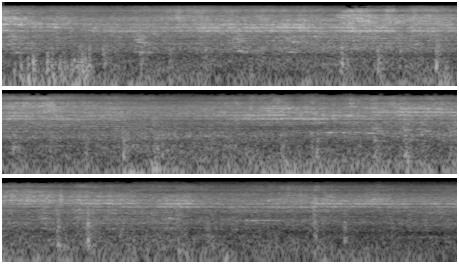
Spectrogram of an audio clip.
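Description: Narrow-gauge passenger carriages rolling over the track and away, wheels clicking over the rail joints with some high wheel squeal on the curve. The sound fades slowly as the train draws off.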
